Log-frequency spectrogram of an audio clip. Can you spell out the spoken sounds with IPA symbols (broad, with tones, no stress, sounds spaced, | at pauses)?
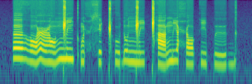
ɜ˦ ɦ ɔ˨˩˦ ʕ ɔ̃˨˩˦ ŋ͡ǁ ĩ˦ kʼ ũ˨ ħ s ɪ˨ ǁʰ u˨ ɗ ʊ˦ ŋ͡ǁ i˨ ǁʰ a˨˩˦ ŋ͡m i˦ ħ ɔ˨ k i˦˨ p ɨ˨˩˦ ɡ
